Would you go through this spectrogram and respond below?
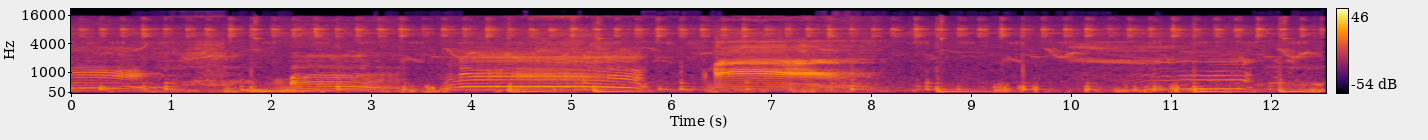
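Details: Asian village cows and their calves walking together along a quiet rural road past green rice fields; a series of drawn-out, arching moos and higher bawls, roughly one every two seconds, over a steady faint background hum and high hiss.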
